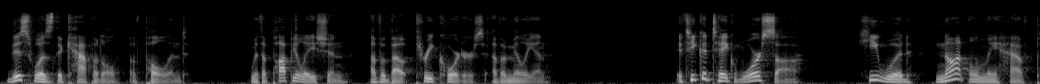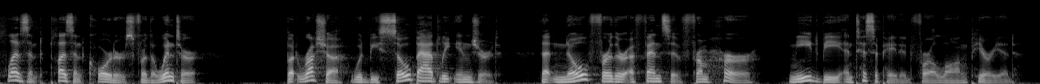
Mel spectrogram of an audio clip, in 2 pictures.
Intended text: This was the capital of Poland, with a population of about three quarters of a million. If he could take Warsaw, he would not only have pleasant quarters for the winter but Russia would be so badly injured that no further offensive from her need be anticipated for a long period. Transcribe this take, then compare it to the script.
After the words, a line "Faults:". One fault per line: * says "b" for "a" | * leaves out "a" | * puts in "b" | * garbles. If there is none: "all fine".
This was the capital of Poland, with a population of about three quarters of a million. If he could take Warsaw, he would not only have pleasant pleasant quarters for the winter but Russia would be so badly injured that no further offensive from her need be anticipated for a long period.
Faults:
* puts in "pleasant"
